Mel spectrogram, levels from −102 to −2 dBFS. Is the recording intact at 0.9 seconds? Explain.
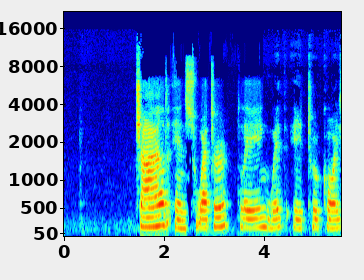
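Yes, the speech plays through cleanly at 0.9 seconds, with no dropout, distortion or other fault at that point.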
